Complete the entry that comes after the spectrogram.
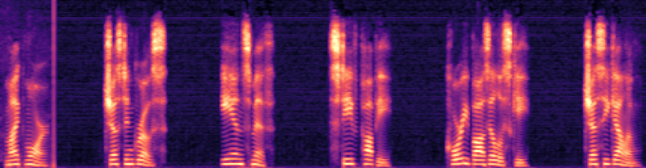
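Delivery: distant loudspeaker name call; PA announcer. Real, not acted. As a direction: read each name over the PA. PA announcer reading driver names.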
